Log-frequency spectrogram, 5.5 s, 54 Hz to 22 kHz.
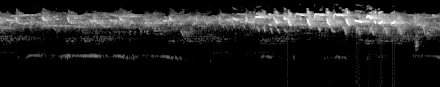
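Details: Dawn chorus at Tophill Low nature reserve near the main hide, 30 March 2019: many birds twittering and trilling together, growing louder midway, over a faint low droning hum.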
